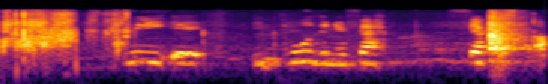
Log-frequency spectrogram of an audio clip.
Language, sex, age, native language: Icelandic, male, 10, Icelandic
